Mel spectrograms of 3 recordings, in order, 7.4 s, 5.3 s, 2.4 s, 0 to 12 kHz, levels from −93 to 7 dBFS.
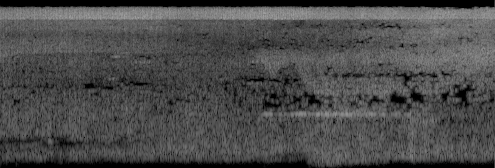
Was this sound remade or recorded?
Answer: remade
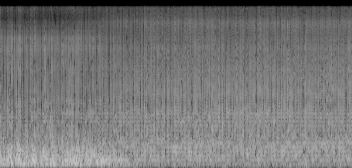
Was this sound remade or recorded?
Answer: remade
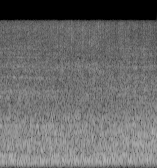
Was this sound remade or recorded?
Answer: recorded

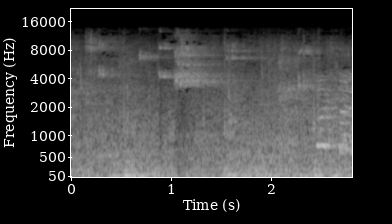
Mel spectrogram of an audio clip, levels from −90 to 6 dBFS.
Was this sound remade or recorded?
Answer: recorded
